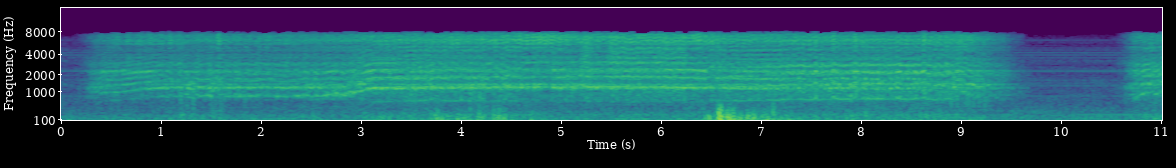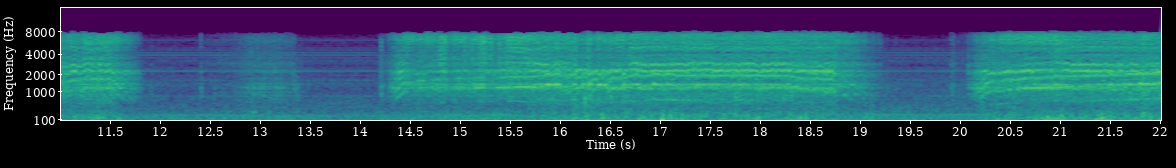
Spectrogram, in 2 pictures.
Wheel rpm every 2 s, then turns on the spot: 70, 130, 160, 160, 90, 50, 10, 110, 160, 80, 120.
12-14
